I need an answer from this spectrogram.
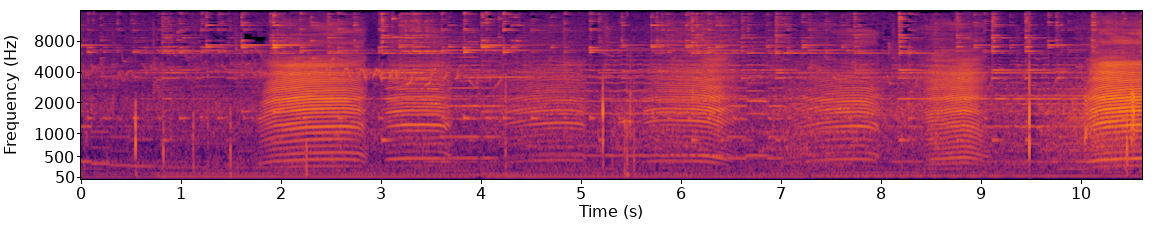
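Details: A herd of village cows driven along a rice field ditch to the livestock pen, several animals mooing in turn with long, rich, slightly falling lows, plus faint clicks and continuous music underneath.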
